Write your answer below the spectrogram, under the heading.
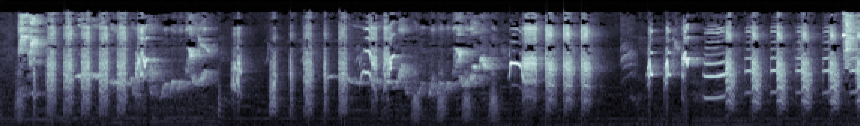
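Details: Javan myna singing a gacor lure song rich in isian phrases, meant to make other mynas answer. A long, dense stream of harsh chattering notes, squawks and interleaved whistled slurs, barely pausing.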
